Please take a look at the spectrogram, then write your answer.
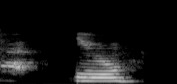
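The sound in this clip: A senile Pomeranian dog vocalizes in two bursts: a short yap, then a longer, tonal, whining bark after a brief pause.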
